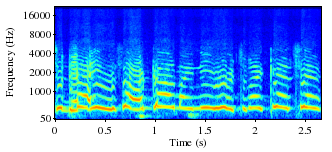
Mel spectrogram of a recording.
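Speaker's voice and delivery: mock very high, weepy, crying little-kid voice. Acting out a hurt three-year-old running to Daddy: imitating a crying child. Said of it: "you got tears streaming down your face".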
